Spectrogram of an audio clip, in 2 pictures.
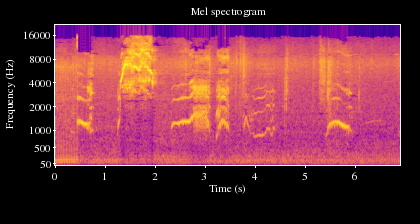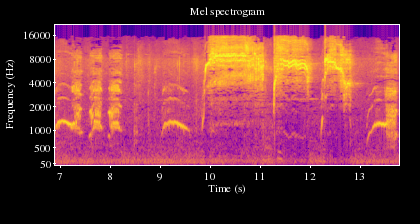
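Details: Baby macaque left by its mother, crying: a run of short arched whimpers, each rising and dropping, at uneven intervals, mixed with bursts of shrill broadband screeching and a constant low background hum.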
